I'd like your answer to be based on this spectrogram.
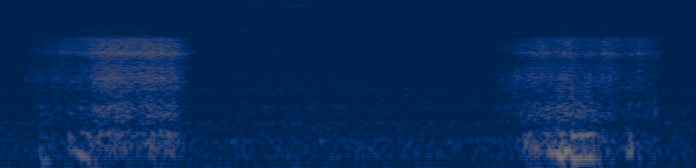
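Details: A sleeping dog snoring: two slow, rumbling snores with quiet pauses between them.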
